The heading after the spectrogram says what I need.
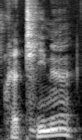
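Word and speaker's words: Kratina: library cinematographer was Richard I guess it's pronounced ktina k r a t i n a he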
